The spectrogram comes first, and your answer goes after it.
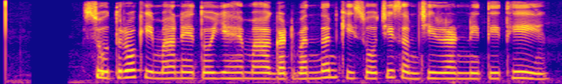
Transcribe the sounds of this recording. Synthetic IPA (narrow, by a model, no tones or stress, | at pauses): suːt̪ɾõkimaːnet̪ojɛɦmaːɡɐʈʰbə̃nd̪ʱənkisoːt͡ʃisɐ̃md͡ʒʱiɾɐnnit̪it̪ʰiː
